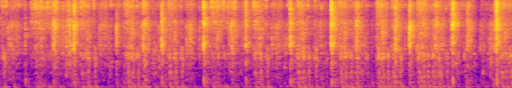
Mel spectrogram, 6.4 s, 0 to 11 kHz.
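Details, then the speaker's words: Honda Express NC50 50cc on a cold day: repeated cranking chugs about twice a second that never catch; flooded with too much starting fluid. The spark plug is wet, and spark is confirmed. "Oh yeah, I think it's flooded. Probably sprayed a little bit too much. Spark plug's all wet."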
